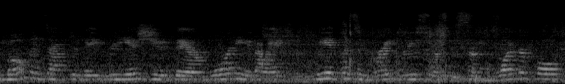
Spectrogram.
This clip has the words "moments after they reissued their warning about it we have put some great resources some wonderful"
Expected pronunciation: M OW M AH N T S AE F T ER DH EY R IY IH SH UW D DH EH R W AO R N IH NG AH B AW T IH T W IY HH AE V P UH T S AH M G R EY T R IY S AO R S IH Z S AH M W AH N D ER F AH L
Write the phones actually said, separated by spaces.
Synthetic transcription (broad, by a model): M OW M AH N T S AE F T ER DH EY R IY IH SH UW D DH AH R W AO R N IH NG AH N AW IH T W IY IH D P UH T S AH M G R EY T R IY S AO R S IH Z S AH M W AH N D ER F L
